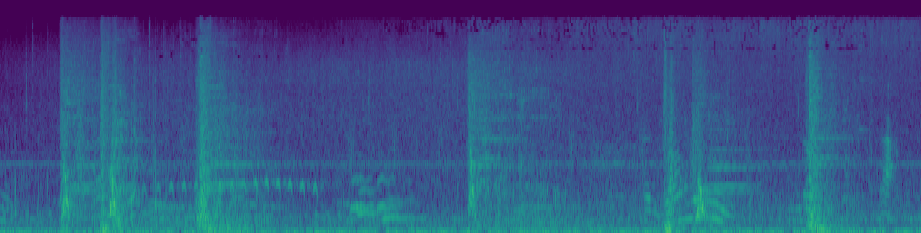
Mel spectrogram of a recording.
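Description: Sword blows land on enemies with sharp, heavy thuds.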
